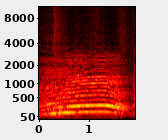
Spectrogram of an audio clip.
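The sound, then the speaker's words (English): A single cow gives a long, steady moo lasting nearly two seconds, loud, with a rich droning tone and no other sounds around it. “And now, in a world first, New Zealand farmers will have to pay a tax for every one of the methane emitting 10 million cattle and 26 million sheep that roam the scenic countryside.”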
